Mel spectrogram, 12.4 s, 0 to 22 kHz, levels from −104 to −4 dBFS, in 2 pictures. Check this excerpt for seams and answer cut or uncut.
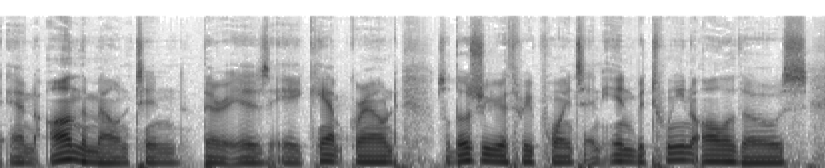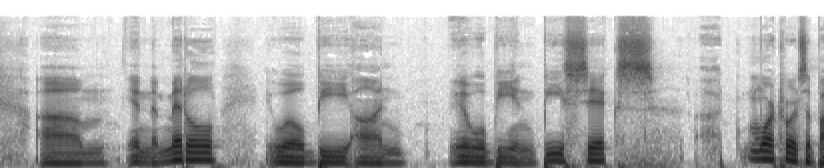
uncut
